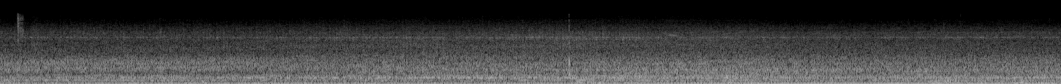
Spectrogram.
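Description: Steady road traffic noise with a low, even engine hum.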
